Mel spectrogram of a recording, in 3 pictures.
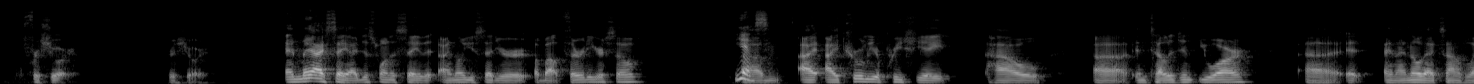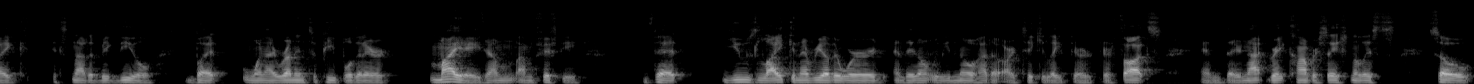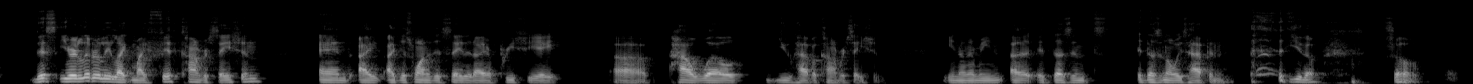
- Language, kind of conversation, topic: English, unstructured, Why do historical injustices still cause strong emotions?
- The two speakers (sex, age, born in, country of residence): female, 35-39, United States, United States; male, 40-44, Puerto Rico, United States
- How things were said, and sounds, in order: tapping; laugh; other background noise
